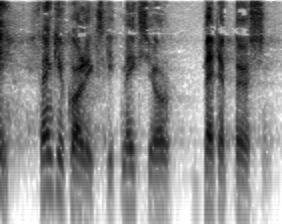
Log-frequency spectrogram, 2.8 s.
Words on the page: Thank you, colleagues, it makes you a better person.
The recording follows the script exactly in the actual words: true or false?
true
